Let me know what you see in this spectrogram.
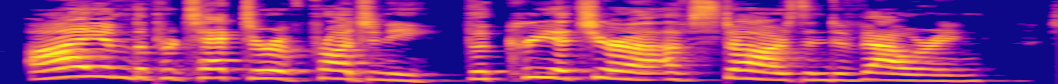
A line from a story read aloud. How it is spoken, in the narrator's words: she said, her voice booming over the noise of the mob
